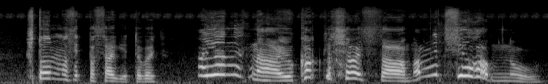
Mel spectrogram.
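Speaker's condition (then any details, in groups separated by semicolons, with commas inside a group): Deafness, congenital; able to speak despite poor hearing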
